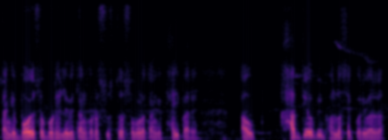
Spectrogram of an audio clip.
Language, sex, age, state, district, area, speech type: Odia, male, 30-45, Odisha, Koraput, urban, spontaneous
